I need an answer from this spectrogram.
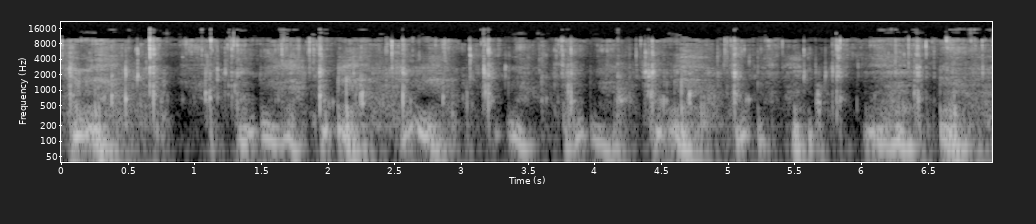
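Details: Max, a pet dog, licks food from a bumpy orange mat: quick wet, smacking laps in a steady run, several per second with brief gaps, close and low-pitched, no talking.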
